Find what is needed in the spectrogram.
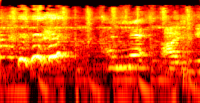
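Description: Excited voices and laughter over background music with a regular low beat.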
